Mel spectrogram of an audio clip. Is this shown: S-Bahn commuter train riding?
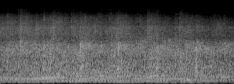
no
